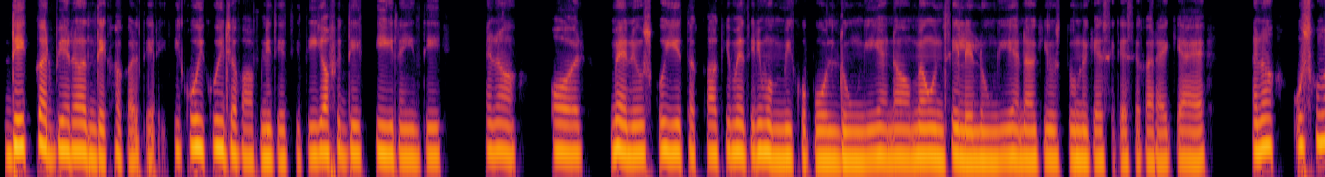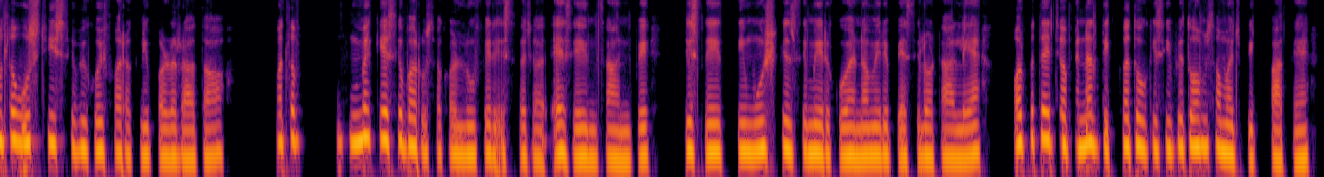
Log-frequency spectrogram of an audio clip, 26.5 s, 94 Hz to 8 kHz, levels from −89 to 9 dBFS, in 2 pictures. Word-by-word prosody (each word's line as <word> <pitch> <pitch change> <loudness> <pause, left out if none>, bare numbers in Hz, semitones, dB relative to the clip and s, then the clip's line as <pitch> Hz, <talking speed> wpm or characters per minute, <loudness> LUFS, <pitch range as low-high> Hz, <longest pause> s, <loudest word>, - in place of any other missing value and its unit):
देख 200 -1 +7
कर 200 -5 +4
भी, 190 +3 +1
है - - +5
ना, 180 0 +4
अनदेखा 160 0 0
करती 80 - -6
रही - - -16
कि 185 - -4
कोई-कोई 200 -1 +4
जवाब 160 -2 -2
नहीं 155 -1 +2
देती 155 0 -6
थी 165 +3 -2
या 175 - +4
फिर 175 -3 -3
देखती 170 +1 -2
ही 165 - +4
नहीं 155 -1 0
थी। 165 0 -1 0.5
है 180 - -1
ना? 175 -2 0 0.4
और 175 -1 +1 0.3
मैंने 175 -3 +5
उसको 175 +2 0
ये 175 -1 +4
तक 170 0 -6
कहा 175 0 -3
कि, 180 +2 -5
"मैं 175 -1 +4
तेरी 175 +2 0
मम्मी 160 -3 +4
को 155 - -3
बोल 150 0 +3
दूँगी। 150 0 +2
है 160 -1 +3
ना? 155 0 +1
मैं 160 +1 +3
उनसे 155 +1 +2
ले 150 -1 +4
लूँगी, 150 +1 +2
है 155 - +3
ना, 150 0 +2
कि 155 +1 -4
उस 150 0 0
तूने 150 -1 +2
कैसे-कैसे 145 0 -6
करा 150 -1 -4
है, 145 - -2
क्या 150 0 -5
है। 145 0 0 0.5
है - - +4
ना?" 205 +1 +5 0.3
उसको 225 - 0
मतलब 230 0 +3
उस 225 - +3
चीज़ 220 -3 -1
से 190 - -7
भी 190 +1 +1
कोई 185 0 +1
फ़र्क 170 -2 -6
नहीं 165 - -1
पड़ 160 0 -2
रहा 155 -1 -1
था। 160 +1 -4 0.6
मतलब 230 +1 -2 0.6
मैं 255 - +6
कैसे 240 -1 +1
भरोसा 190 -4 -1
कर 170 - -2
लूँ 165 0 +1
फिर 175 -2 -2
इस 170 - -7
वजह 155 -2 -4 0.2
ऐसे 160 -1 0
इंसान 150 -1 -1
पे, 160 +1 0 0.4
जिसने 180 0 +2
इतनी 180 +1 -3
मुश्किल 190 +1 +2
से 175 +1 -6
मेरे 170 -1 +2
को, 165 0 -4
है 165 - +3
ना, 165 +1 +2
मेरे 165 0 +2
पैसे 160 0 -4
लौटा 160 -1 -1
लिए 155 +1 0
हैं? 175 - +1 0.3
और 220 - +4
पता 240 +3 -1
है, - - +5
जब 210 -3 +1
है - - +4
ना 220 - +6
दिक्कत 205 0 -2
हो 195 - +4
किसी 190 +1 -3
पे, 200 +2 -2
तो 205 - 0
हम 205 0 +4
समझ 175 -3 +3
भी 155 - -3 0.2
पाते 150 0 -4
हैं। 155 +1 +1
165 Hz, 240 wpm, -19 LUFS, 155-185 Hz, 0.6 s, देख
